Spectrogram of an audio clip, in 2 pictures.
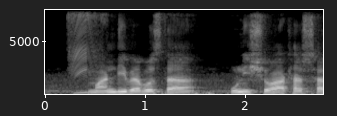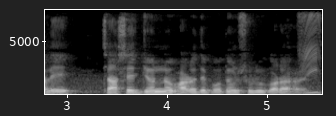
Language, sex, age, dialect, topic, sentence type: Bengali, male, 51-55, Standard Colloquial, agriculture, statement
